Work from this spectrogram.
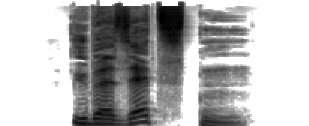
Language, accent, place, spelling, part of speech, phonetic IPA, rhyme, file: German, Germany, Berlin, übersetzten, adjective, [ˌyːbɐˈzɛt͡stn̩], -ɛt͡stn̩, De-übersetzten.ogg
- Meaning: inflection of übersetzen: 1. first/third-person plural preterite 2. first/third-person plural subjunctive II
